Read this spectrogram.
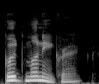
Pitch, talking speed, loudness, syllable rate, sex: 155 Hz, 180 wpm, -16 LUFS, 5.3 syllables/s, male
